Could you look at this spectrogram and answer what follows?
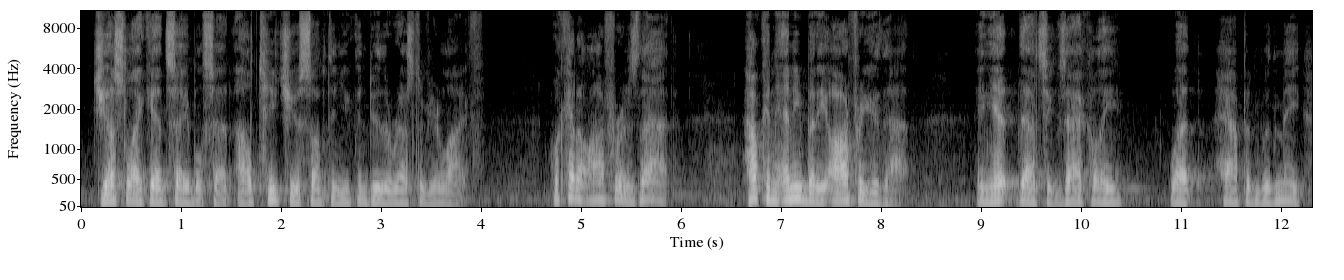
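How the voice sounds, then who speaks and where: A man's somewhat breathy voice with a dark, mellow tone and lively intonation. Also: medium pitch for a man, moderate pace. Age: 70s. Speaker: film producer and professor. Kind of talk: interview.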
